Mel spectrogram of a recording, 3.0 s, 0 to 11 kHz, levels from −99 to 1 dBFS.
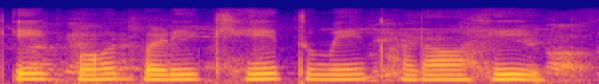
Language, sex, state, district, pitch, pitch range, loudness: Hindi, female, Madhya Pradesh, Bhopal, 200 Hz, 195-205 Hz, -16 LUFS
